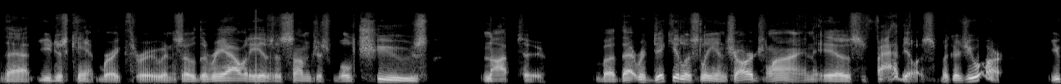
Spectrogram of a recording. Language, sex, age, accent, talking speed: English, male, 50-69, American, 170 wpm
